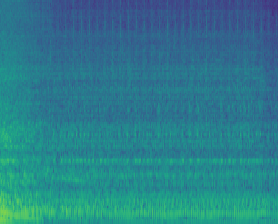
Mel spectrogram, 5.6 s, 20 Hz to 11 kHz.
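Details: 2013 Seat Leon 2.0 TDI diesel idling cold, with a fast, loose metallic rattle over the clatter. It goes away once the engine is fully warm; source unknown.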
